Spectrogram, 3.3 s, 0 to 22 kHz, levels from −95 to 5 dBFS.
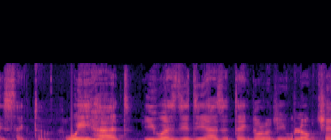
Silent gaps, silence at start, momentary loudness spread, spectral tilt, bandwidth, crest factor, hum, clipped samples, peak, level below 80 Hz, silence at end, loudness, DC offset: none; 0 s; 9 LU; -4.5 dB/octave; 12 kHz; 16 dB; none; under 0.1%; -18 dBFS; -62 dBFS; 0 s; -33 LUFS; under 0.1%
